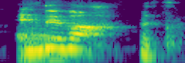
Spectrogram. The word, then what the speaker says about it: Endeavor: Endeavor. That's how they say it in Japanese.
